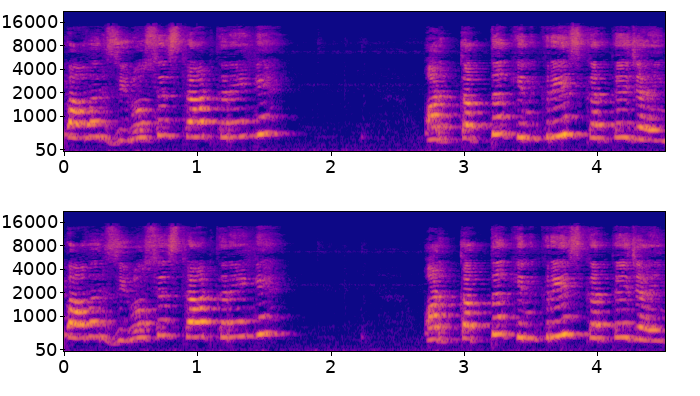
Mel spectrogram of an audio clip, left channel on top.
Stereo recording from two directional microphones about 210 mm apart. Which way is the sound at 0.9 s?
25° right (ahead or behind).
